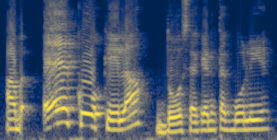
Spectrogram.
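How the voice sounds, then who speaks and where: Emphatic high-voiced grammar teacher. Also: male voice, expressive, unhurried. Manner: emphatic, repeats key points, asks students to say sounds aloud. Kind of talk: exam-prep classroom lecture.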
